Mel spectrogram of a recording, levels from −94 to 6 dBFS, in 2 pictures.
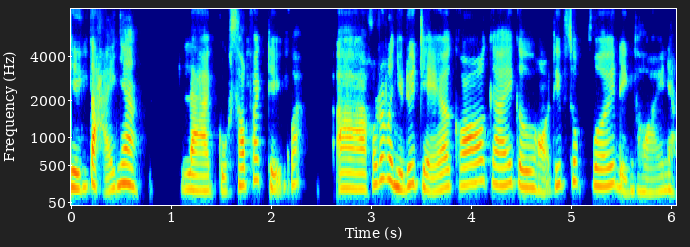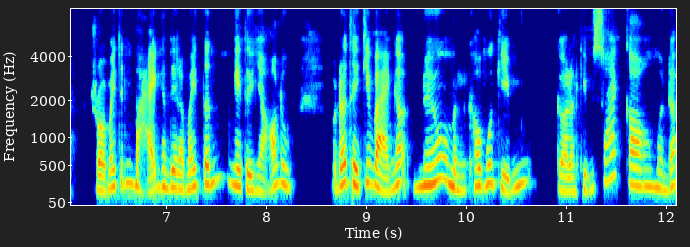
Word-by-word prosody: hiện 205 Hz, 0 st, +3 dB
tại 190 Hz, -, +3 dB
nha 245 Hz, -1 st, +4 dB, 0.4 s
là 185 Hz, -2 st, +3 dB
cuộc 170 Hz, 0 st, -8 dB
sống 230 Hz, 0 st, +3 dB
phát 305 Hz, 0 st, -2 dB
triển 200 Hz, +1 st, -3 dB
quá, 245 Hz, +3 st, -5 dB, 0.3 s
à, 200 Hz, -1 st, +3 dB
có 245 Hz, -, -1 dB
rất 315 Hz, -, +1 dB
là 300 Hz, -, +5 dB
nhiều 210 Hz, -6 st, +3 dB
đứa 240 Hz, -, +2 dB
trẻ 190 Hz, -1 st, +1 dB
có 250 Hz, +5 st, +5 dB
cái 245 Hz, -1 st, +2 dB
cơ 250 Hz, -, 0 dB
hội 205 Hz, -4 st, 0 dB
tiếp 240 Hz, -, -1 dB
xúc 280 Hz, +2 st, -3 dB
với 230 Hz, +1 st, +2 dB
điện 175 Hz, -8 st, -5 dB
thoại 165 Hz, 0 st, -7 dB
nè, 190 Hz, -, -5 dB, 0.2 s
rồi 180 Hz, -1 st, +1 dB
máy 210 Hz, -, 0 dB
tính 260 Hz, +2 st, -5 dB
bảng, 225 Hz, -2 st, 0 dB
thậm 220 Hz, -1 st, -1 dB
chí 215 Hz, -, +4 dB
là 195 Hz, -, 0 dB
máy 195 Hz, +3 st, 0 dB
tính 255 Hz, +5 st, -1 dB
ngay 235 Hz, -4 st, +1 dB
từ 185 Hz, -, +3 dB
nhỏ 175 Hz, +5 st, -3 dB
luôn. 250 Hz, -3 st, -2 dB, 0.4 s
Mình -, -, -8 dB
nói 250 Hz, +3 st, +5 dB
thiệt 240 Hz, -3 st, +4 dB
với 270 Hz, -, -1 dB
bạn 185 Hz, -7 st, +4 dB
á, 260 Hz, +3 st, 0 dB
nếu 230 Hz, +4 st, +3 dB
mà 260 Hz, -10 st, +2 dB
mình 175 Hz, -, -8 dB
không 230 Hz, +3 st, -1 dB
có 260 Hz, -, 0 dB
kiểm, 215 Hz, +6 st, -3 dB, 0.3 s
gọi 175 Hz, -2 st, -1 dB
là, 165 Hz, -, -2 dB
kiểm 185 Hz, 0 st, -7 dB
soát 295 Hz, -, -3 dB
con 225 Hz, -3 st, +1 dB
mình 200 Hz, -3 st, -3 dB
đó, 225 Hz, -, -1 dB
220 Hz, 290 wpm, -24 LUFS, 190-250 Hz, 0.4 s, là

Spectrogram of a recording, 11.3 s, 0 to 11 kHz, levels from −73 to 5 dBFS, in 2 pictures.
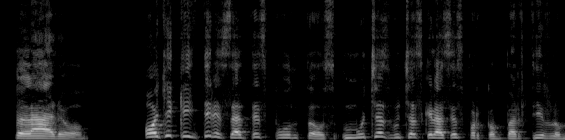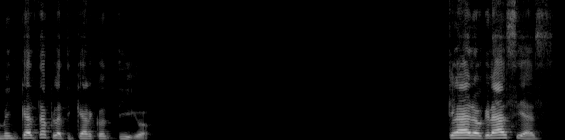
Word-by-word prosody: Claro. 165 Hz, -5 st, +5 dB, 0.5 s
Oye, 305 Hz, +6 st, +4 dB
qué 330 Hz, -, -4 dB
interesantes 265 Hz, -5 st, -2 dB
puntos, 205 Hz, -8 st, -6 dB
muchas 255 Hz, +8 st, -4 dB
muchas 250 Hz, +2 st, -5 dB
gracias 230 Hz, +2 st, +1 dB
por 200 Hz, -5 st, -8 dB
compartirlo, 170 Hz, +2 st, -5 dB
me 180 Hz, +3 st, -7 dB
encanta 205 Hz, +6 st, -1 dB
platicar 175 Hz, -4 st, -4 dB
contigo. 155 Hz, -10 st, -9 dB, 3.0 s
Claro, 205 Hz, -1 st, +6 dB
gracias. 205 Hz, -8 st, +1 dB
205 Hz, 85 wpm, -27 LUFS, 170-235 Hz, 3.0 s, Claro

